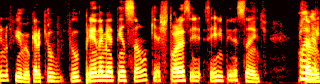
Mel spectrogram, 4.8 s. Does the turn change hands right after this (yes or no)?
no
